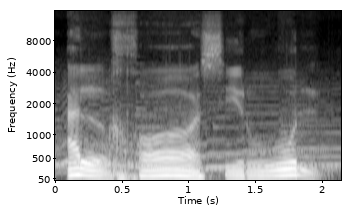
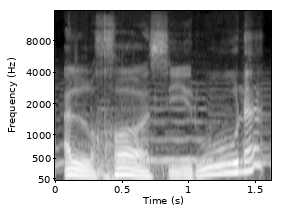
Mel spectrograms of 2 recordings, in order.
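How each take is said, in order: First: The word ends on a stopped consonant. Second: The word ends with a final vowel sound. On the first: The recitation stops at this word. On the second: The recitation continues without stopping.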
